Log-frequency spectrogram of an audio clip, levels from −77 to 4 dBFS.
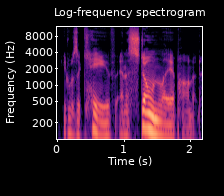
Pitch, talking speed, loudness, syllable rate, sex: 105 Hz, 275 wpm, -18 LUFS, 6.1 syllables/s, male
